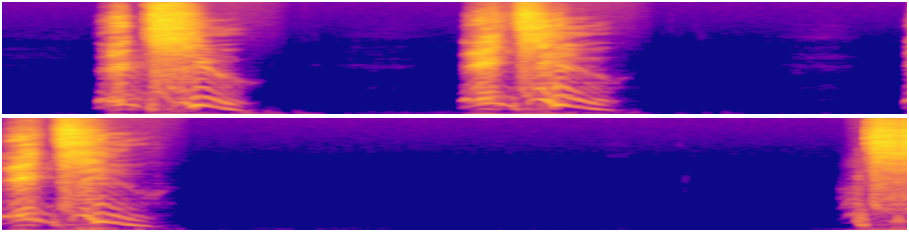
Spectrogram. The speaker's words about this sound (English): Oh my God, I'm about to sneeze.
